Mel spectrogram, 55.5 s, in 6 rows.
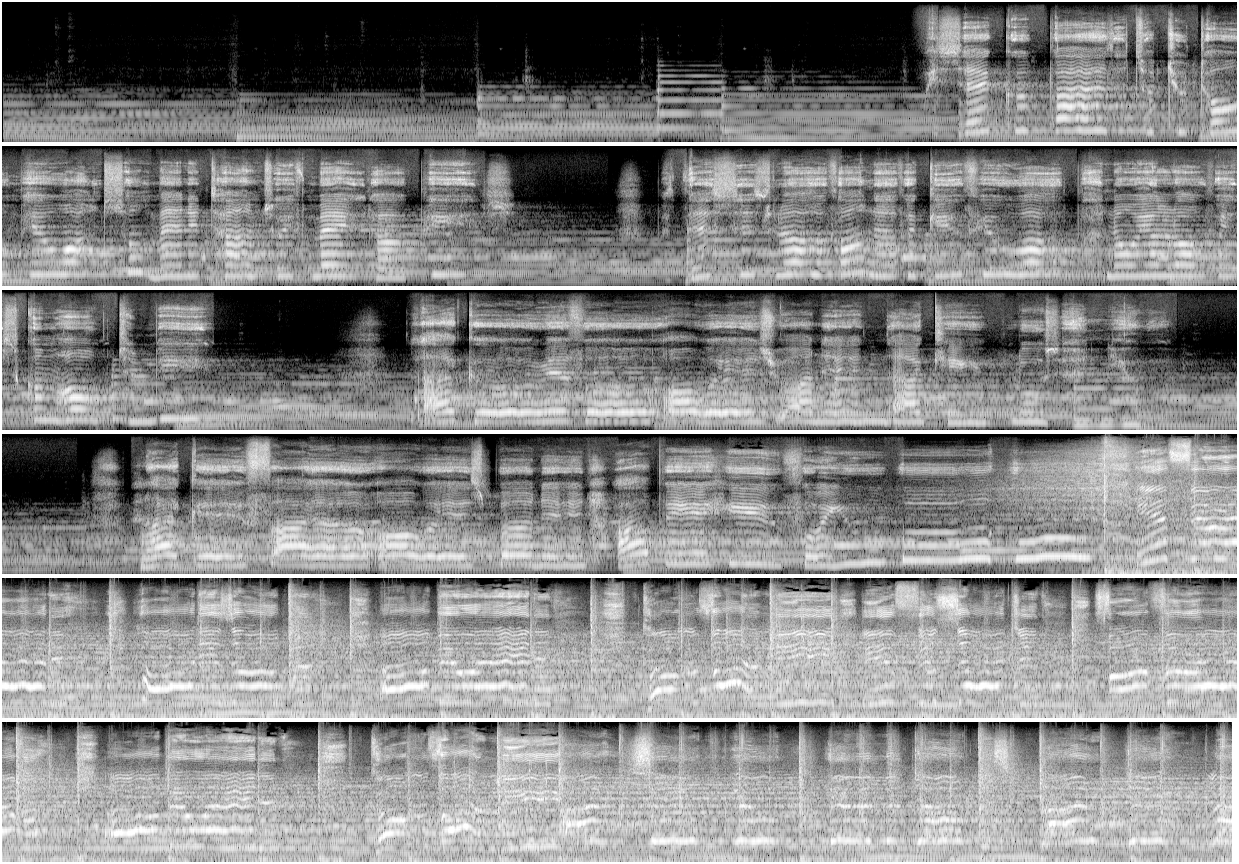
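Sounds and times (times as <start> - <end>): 
acoustic music: 0.0 - 55.5.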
